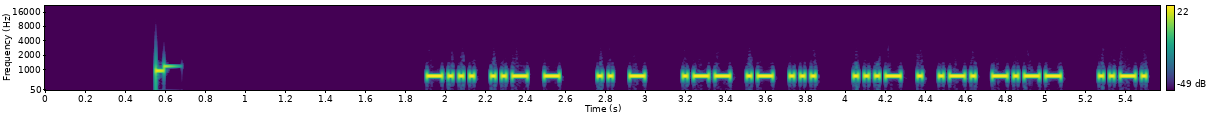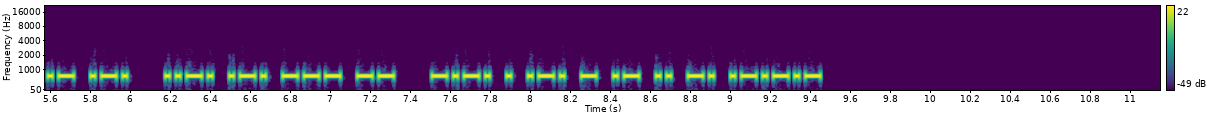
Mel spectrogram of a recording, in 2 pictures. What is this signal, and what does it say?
Morse code, heard as a keyed tone, about 41 wpm, 700 Hz. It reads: BUT IT WAS VERY FAR FROM CERTAIN.
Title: Sentences from Top 1000 Words - Review Part 2 - 45wpm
